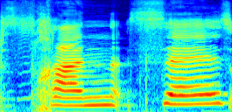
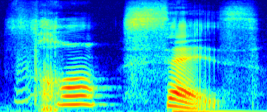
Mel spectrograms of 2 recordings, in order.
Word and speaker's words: française: And that it is française and not française or française or whatever. It is française.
